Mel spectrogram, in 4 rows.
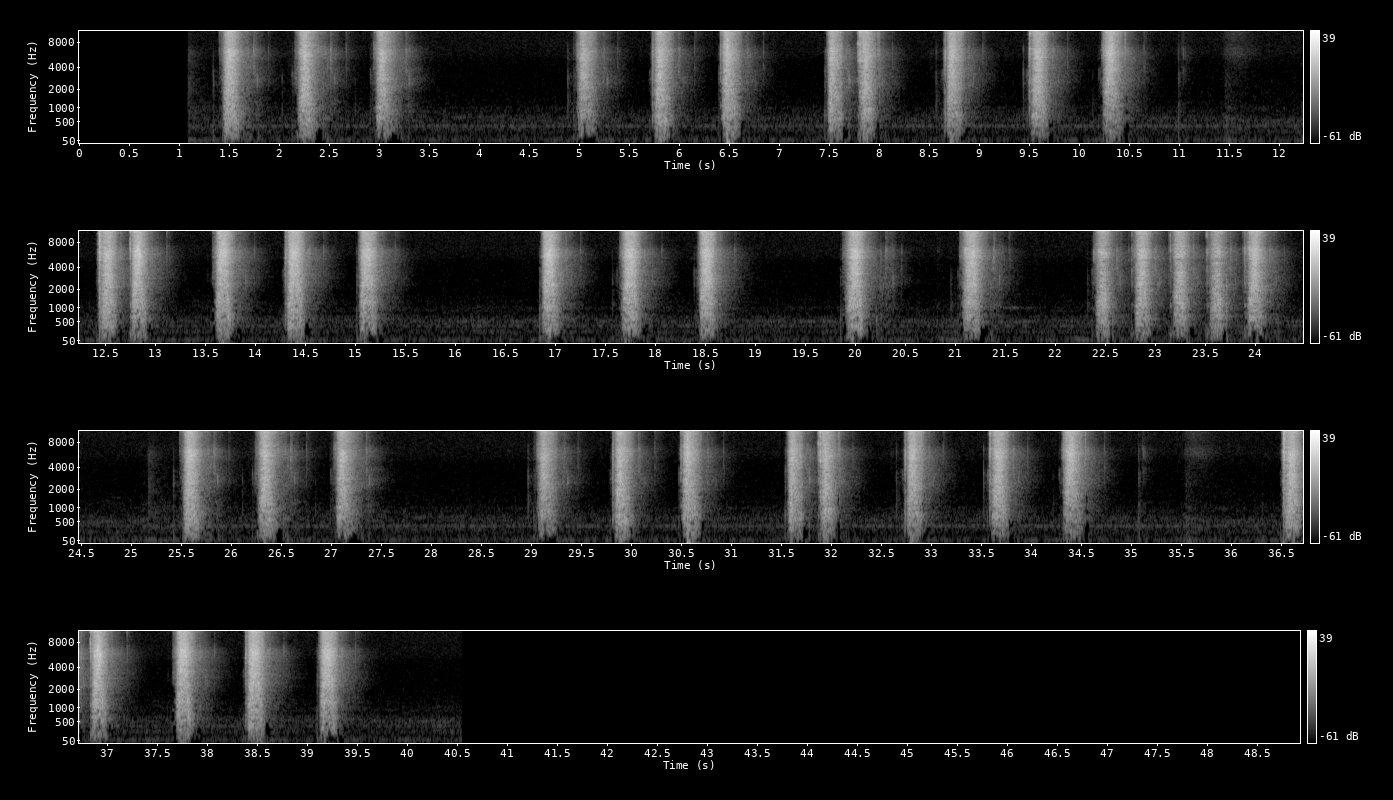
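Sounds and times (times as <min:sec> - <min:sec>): spray bottle squirting water: 0:01.4 - 0:03.4, 0:04.9 - 0:06.8, 0:07.5 - 0:10.6, 0:12.4 - 0:15.4, 0:16.9 - 0:18.8, 0:19.9 - 0:20.4, 0:21.0 - 0:21.6, 0:22.4 - 0:24.3, 0:25.5 - 0:27.5, 0:29.0 - 0:30.9, 0:31.6 - 0:34.6, 0:36.5 - 0:37.1, 0:37.7 - 0:39.5.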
